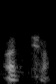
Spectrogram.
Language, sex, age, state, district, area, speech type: Urdu, female, 18-30, Uttar Pradesh, Gautam Buddha Nagar, rural, conversation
